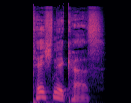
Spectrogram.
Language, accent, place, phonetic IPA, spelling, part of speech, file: German, Germany, Berlin, [ˈtɛçnɪkɐs], Technikers, noun, De-Technikers.ogg
- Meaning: genitive singular of Techniker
